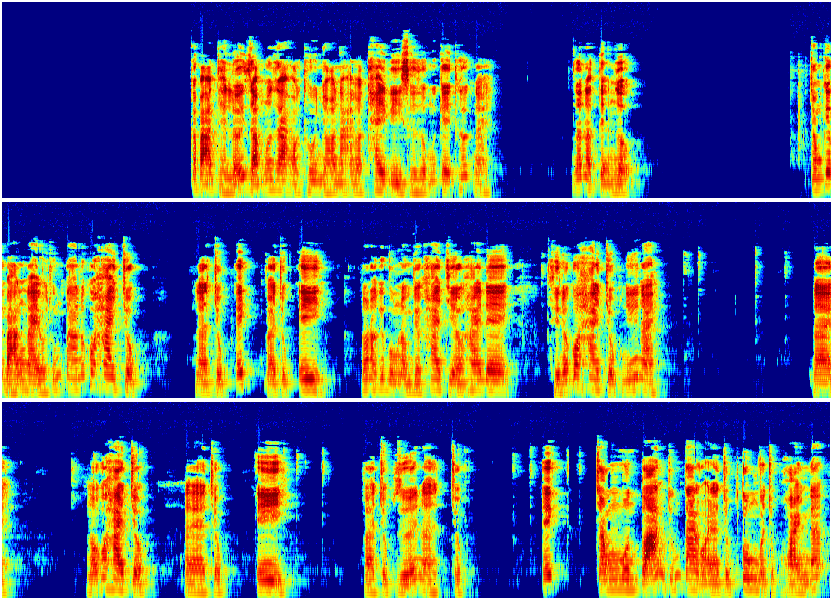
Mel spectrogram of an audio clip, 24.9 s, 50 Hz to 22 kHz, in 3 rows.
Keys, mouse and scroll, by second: 7.4 shift+middle click, 8.2 alt+middle click, 11.8 alt+middle click, 13.7 click, 16.2 double click, 17.4 click, 19.5 double click, 20.8 click, 22.1 double click, 22.4 click.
